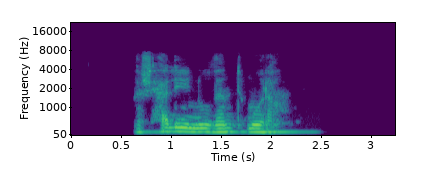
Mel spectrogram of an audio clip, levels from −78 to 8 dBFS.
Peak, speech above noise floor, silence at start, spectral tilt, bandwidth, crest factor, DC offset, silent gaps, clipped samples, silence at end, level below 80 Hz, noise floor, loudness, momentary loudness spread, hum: -4 dBFS; over 74 dB; 0.65 s; -7 dB/octave; 7.6 kHz; 16 dB; under 0.1%; none; under 0.1%; 0.8 s; -56 dBFS; under -90 dBFS; -17 LUFS; 16 LU; none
